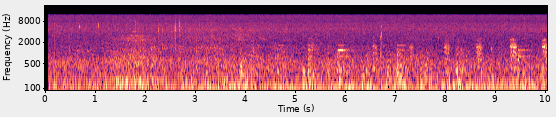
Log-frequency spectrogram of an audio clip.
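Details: Chukar at Ein Prat, 19 February 2018, giving short, clucking notes repeated in a quickening series over heavy low wind rumble.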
